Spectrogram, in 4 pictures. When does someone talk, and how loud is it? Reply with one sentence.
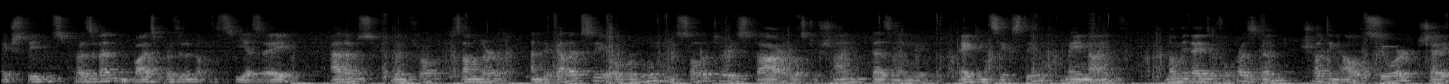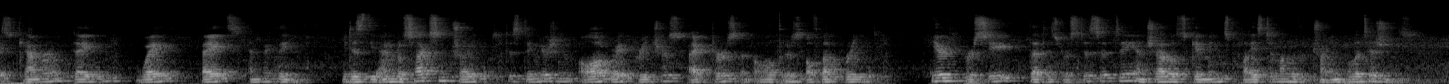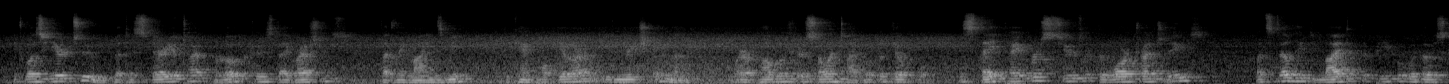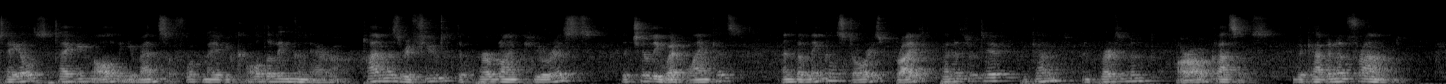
You can hear the talking from 0.0 to 57.5 s, at a steady volume.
